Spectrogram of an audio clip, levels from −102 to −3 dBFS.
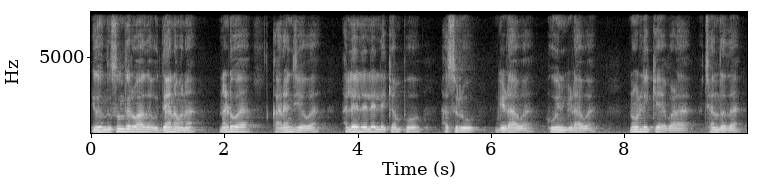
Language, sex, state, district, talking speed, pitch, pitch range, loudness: Kannada, male, Karnataka, Dharwad, 120 wpm, 135 Hz, 125-140 Hz, -23 LUFS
